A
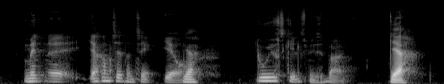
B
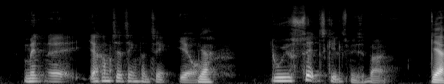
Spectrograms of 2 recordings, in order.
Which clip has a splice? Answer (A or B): A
